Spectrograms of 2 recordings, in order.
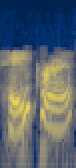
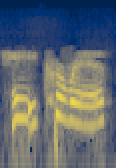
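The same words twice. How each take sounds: First: Said in the usual way. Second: Cracking voice on the name. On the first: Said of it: "We'll start over". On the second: Real, not acted. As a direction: voice cracks on the greeting. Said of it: "Oh my God, my voice just cracked".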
